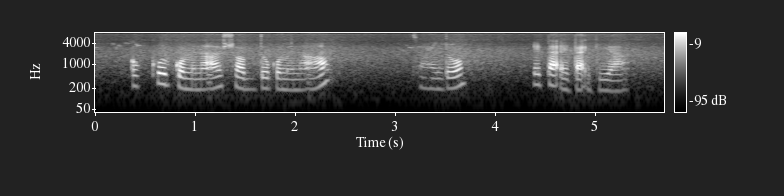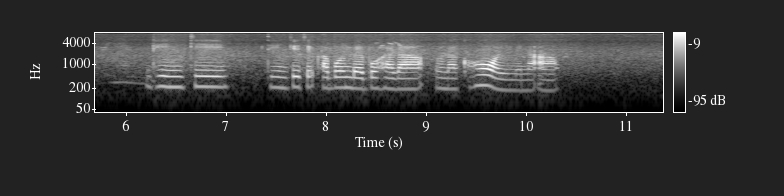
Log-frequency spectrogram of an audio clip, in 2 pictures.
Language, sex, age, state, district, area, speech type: Santali, female, 18-30, West Bengal, Bankura, rural, spontaneous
